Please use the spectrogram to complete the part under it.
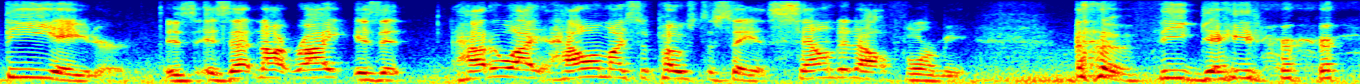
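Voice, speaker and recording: Over some background noise, a male livestream host from Alabama talks casually with commenters, his slight Southern accent coming through. He has a high, expressive voice at a normal pace and rambles in off-the-cuff chat.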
